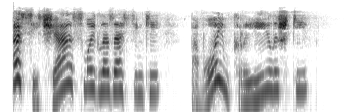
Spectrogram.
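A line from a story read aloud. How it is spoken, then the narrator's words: Child's tender cooing. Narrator (Russian): сынок, нежно воркует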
